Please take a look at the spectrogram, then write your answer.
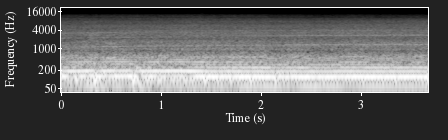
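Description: A car engine runs loudly and steadily up close with its top mount off and the mass airflow sensor unplugged, a constant low droning hum with slight rises in revs.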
